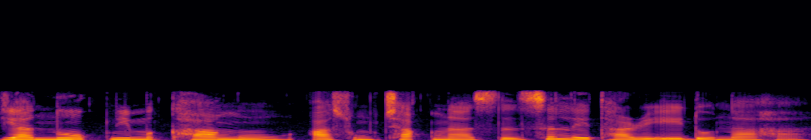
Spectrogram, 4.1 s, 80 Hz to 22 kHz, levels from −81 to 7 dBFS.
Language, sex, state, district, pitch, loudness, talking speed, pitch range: Garo, female, Meghalaya, West Garo Hills, 205 Hz, -17 LUFS, 90 wpm, 190-245 Hz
